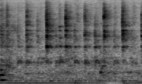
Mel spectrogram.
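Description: Faint clicks and handling noise from a jar of paint being held and worked at the lid, over a low steady hum.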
